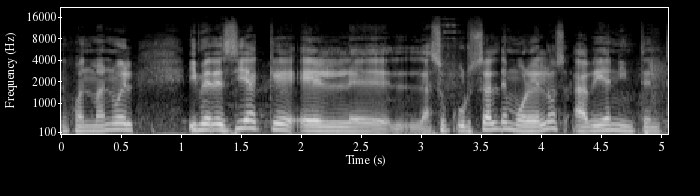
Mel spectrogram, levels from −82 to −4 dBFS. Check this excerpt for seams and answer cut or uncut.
uncut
